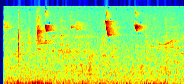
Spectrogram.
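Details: Saffron finch (Sicalis flaveola) singing free in the wild, a species known for a strong, crackling song; a few sharp, high, clipped chirps spaced about a second apart, rising and falling quickly, over steady low rumbling background noise.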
